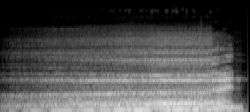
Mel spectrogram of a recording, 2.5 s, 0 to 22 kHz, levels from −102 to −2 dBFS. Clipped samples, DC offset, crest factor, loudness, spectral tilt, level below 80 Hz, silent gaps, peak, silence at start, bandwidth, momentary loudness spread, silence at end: under 0.1%; under 0.1%; 14 dB; -25 LUFS; -8 dB/octave; -30 dBFS; none; -10 dBFS; 0.05 s; 7.6 kHz; 17 LU; 0.1 s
